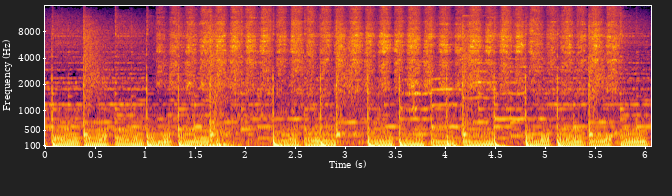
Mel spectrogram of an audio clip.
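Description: A wire brush scrubbing the metal wheel hub, a rough rubbing and scraping heard from about a second and a half in, over electronic background music with a steady beat.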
